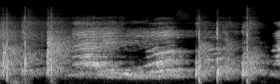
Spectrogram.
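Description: A school class performs the rhythmic PPK clap chant, sharp hand claps landing in a patterned beat between stretches of children chanting together.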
